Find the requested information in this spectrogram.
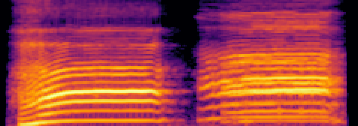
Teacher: اس حرف کو سینے کے اندر سے نکالنا ہے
